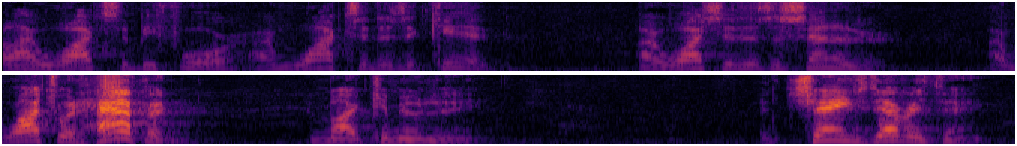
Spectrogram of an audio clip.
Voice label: PRESIDENT BIDEN RANDOM YELLING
